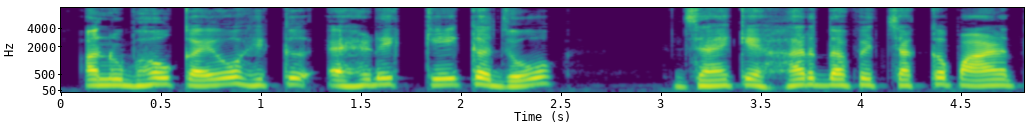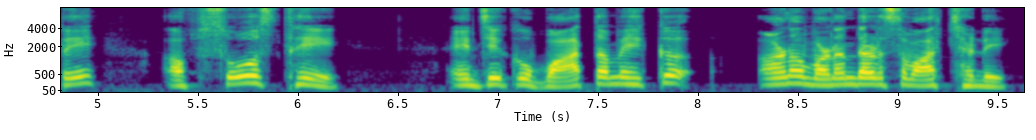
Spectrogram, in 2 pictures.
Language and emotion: Sindhi, disgusted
